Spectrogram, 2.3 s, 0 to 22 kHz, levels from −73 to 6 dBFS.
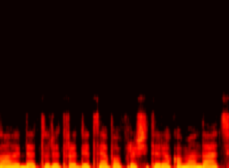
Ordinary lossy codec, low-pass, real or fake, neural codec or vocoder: Opus, 16 kbps; 7.2 kHz; fake; codec, 16 kHz, 4.8 kbps, FACodec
